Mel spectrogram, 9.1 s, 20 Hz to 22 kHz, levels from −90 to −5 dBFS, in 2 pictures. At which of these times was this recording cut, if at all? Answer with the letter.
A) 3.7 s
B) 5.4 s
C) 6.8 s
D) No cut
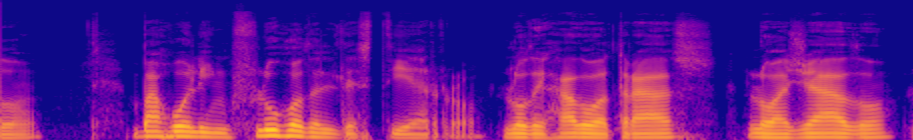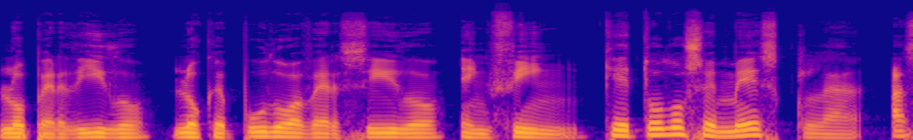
B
